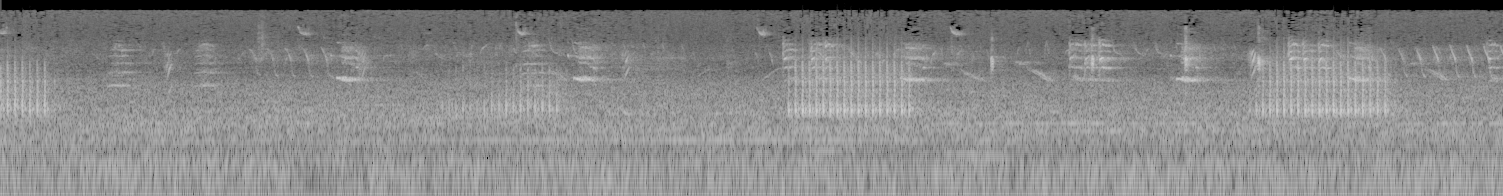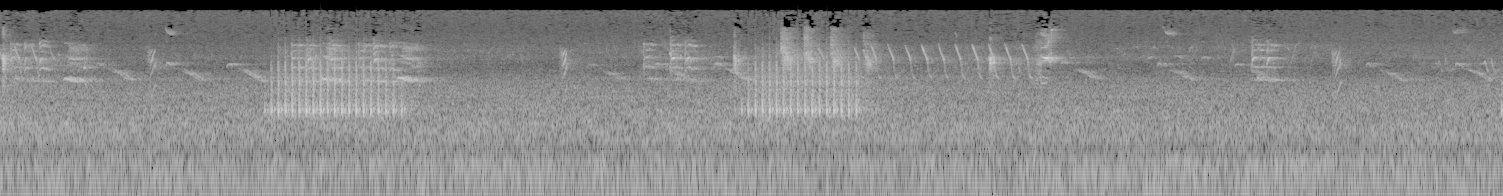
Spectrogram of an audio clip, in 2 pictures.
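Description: Hairy woodpecker drumming on a dead tree trunk: a rapid, even roll of bill strikes about a second long, repeated roughly every four to five seconds, six times, one of them fainter. Small birds chirp between the rolls.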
